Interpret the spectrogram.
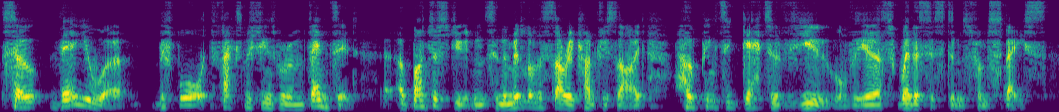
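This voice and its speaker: A man's voice: fairly low pitch, expressive, normal speed, few pauses, bright, forceful tone, low-quality recording. A man interviewing a guest in an engaged, articulate way, heard over shortwave digital radio. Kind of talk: broadcast interview. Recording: shortwave digital radio reception, raspy and harsh.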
